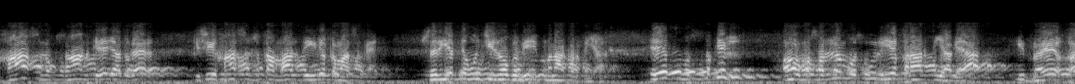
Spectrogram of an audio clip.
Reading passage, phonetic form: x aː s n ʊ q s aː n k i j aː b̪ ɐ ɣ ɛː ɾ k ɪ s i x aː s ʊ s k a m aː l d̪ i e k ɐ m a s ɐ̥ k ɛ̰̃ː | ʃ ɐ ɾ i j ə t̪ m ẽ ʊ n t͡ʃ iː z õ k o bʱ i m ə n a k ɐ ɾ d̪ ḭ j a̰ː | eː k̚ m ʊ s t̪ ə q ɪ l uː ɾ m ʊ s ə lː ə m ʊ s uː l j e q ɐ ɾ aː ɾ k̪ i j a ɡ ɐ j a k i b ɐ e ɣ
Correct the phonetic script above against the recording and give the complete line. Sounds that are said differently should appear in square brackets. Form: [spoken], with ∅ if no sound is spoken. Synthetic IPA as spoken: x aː s n ʊ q s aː n k [e] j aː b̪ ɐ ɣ ɛː ɾ k ɪ s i x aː s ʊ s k a m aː l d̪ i e k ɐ m a s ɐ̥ k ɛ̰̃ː | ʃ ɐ ɾ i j ə t̪ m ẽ ʊ n t͡ʃ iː z õ k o bʱ i m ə n a k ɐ ɾ d̪ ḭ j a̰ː | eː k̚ m ʊ s t̪ ə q ɪ l [ɔː] ɾ m ʊ s ə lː ə m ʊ s uː l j e q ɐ ɾ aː ɾ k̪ i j a ɡ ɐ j a k i b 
